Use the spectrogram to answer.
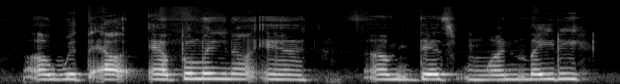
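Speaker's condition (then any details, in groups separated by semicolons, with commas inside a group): Cerebral palsy; affects hand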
